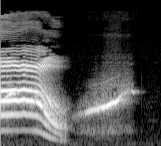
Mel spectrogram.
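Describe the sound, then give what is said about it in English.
Two whistled notes imitate a cardinal's call in a bird-call guessing game: a bright, harmonic-rich tone sliding steeply downward, a brief pause, then a thinner whistle rising upward. Fairly loud, with no speech. “Is that a cardinal? Yes! Let's go! That was a cardinal.”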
